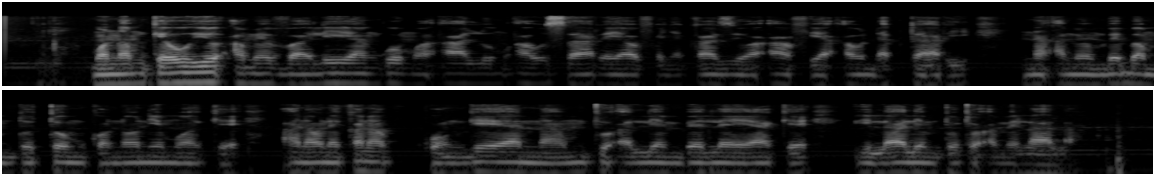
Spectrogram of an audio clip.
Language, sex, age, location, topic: Swahili, male, 36-49, Kisumu, health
